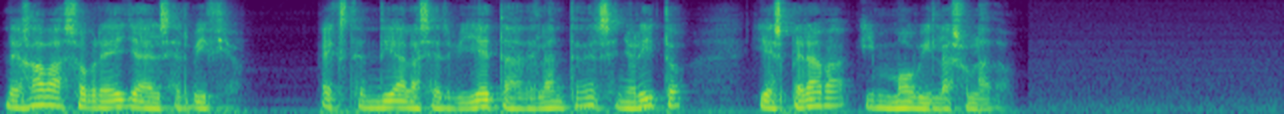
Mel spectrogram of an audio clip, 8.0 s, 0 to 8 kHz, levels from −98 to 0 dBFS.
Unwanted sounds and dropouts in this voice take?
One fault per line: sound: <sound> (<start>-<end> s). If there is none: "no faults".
no faults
